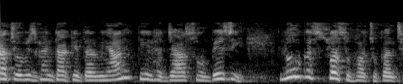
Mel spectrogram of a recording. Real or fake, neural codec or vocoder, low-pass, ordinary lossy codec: fake; vocoder, 22.05 kHz, 80 mel bands, HiFi-GAN; 7.2 kHz; none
